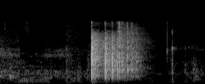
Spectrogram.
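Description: Dice are rolled onto a table, a quick clatter of small hard objects tumbling onto a hard surface, a dense rattling burst that fades over half a second, followed by a couple of light ticks as they settle.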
